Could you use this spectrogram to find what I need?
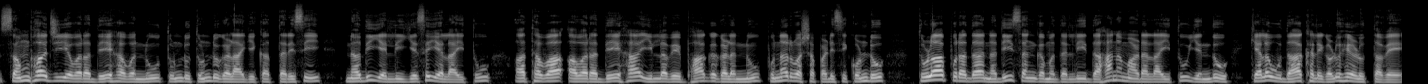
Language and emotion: Kannada, neutral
